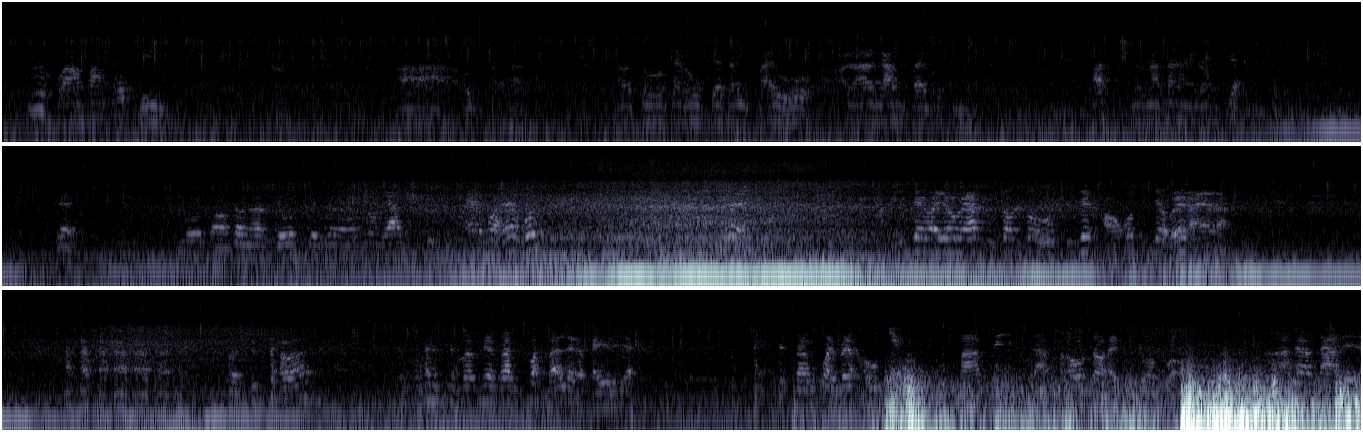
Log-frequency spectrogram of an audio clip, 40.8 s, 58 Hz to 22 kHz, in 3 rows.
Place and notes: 泰雅商號, 大同鄉崙埤村 - Rainy Day
In a small shop doorway, Rainy Day, Thunderstorm, Small village, Traffic Sound, At the roadside
Sony PCM D50+ Soundman OKM II
Datong Township, 大同(崙埤)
